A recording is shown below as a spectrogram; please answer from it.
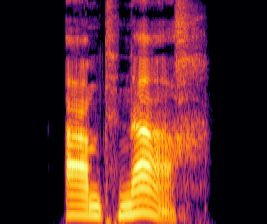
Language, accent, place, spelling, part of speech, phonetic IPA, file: German, Germany, Berlin, ahmt nach, verb, [ˌaːmt ˈnaːx], De-ahmt nach.ogg
- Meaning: inflection of nachahmen: 1. second-person plural present 2. third-person singular present 3. plural imperative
